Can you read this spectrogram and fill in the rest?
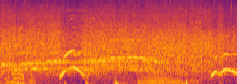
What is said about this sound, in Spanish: Sí, ¿cuánta gente conoce Ciudad Real? ¿Aplaudir?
